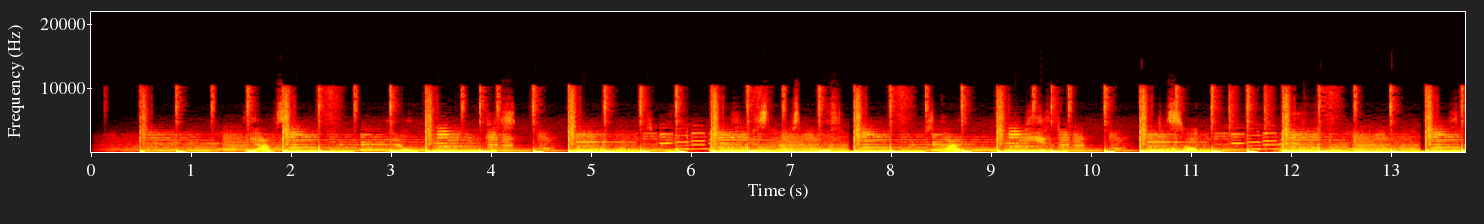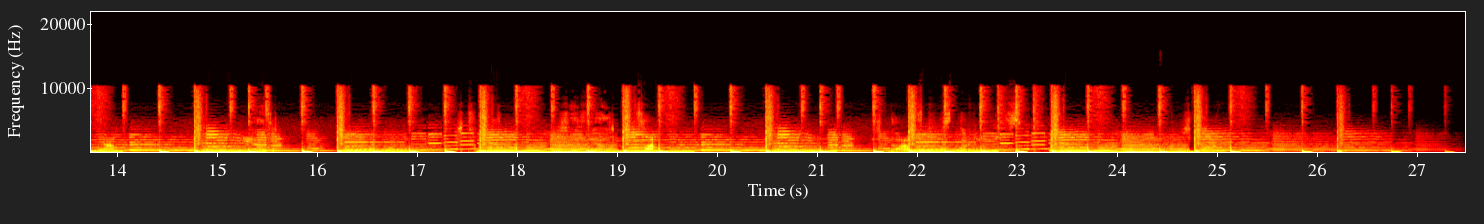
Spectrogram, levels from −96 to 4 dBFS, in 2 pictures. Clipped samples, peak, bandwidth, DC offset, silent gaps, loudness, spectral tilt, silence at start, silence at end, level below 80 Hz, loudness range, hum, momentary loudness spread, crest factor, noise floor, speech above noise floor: under 0.1%; 0 dBFS; 11 kHz; 3%; none; -16 LUFS; -7 dB/octave; 0 s; 0 s; -16 dBFS; 2 LU; none; 10 LU; 14 dB; -40 dBFS; 26 dB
